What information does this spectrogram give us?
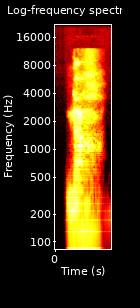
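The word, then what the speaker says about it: نحو: सर, ये मैंने नहु भी सुना है इसका प्रोनाउंसिएशन, और नह भी सुना है, नाफ। दोनों करेक्ट है? जी, नाफ कह लें इसको।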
